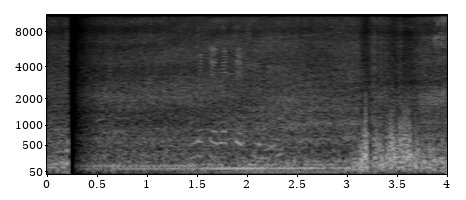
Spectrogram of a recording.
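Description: Street ambience with a steady low engine hum from traffic and faint voices. The audio cuts out for an instant at an edit just after the start, and a short burst of wind or handling noise hits the microphone near the end.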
